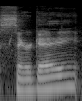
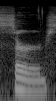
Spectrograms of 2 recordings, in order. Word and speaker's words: Serge: thought of even though his name is spelled like sergey it's you know it's surge so i'm already messing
